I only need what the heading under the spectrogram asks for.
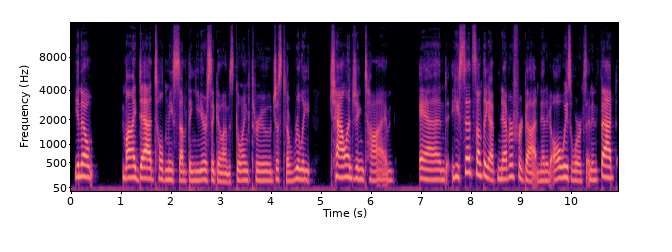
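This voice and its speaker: A woman's voice: fairly low pitch, a little mellow, dry recording, studio quality. A woman hosting a motivational podcast as a personal coach, talking in a candid, earnest and encouraging way, slightly stuffy from sinus pressure.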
